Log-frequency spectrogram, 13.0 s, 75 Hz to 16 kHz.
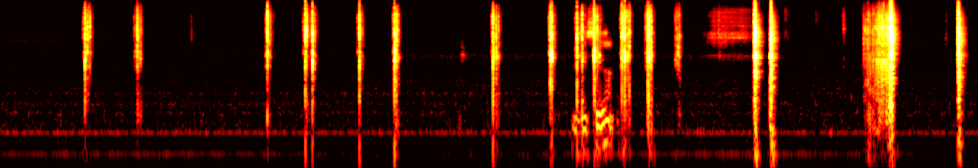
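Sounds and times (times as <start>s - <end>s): playing cards snapping: 4.0s - 4.2s, 7.3s - 9.1s, 11.5s - 12.0s.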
